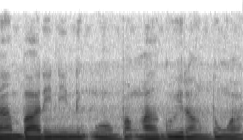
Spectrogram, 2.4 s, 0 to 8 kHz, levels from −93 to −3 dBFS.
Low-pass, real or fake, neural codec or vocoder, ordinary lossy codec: 7.2 kHz; real; none; none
